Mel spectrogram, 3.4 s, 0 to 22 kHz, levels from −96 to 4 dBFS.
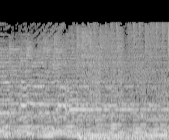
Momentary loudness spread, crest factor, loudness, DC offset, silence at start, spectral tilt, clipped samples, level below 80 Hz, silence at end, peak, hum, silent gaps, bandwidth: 3 LU; 12 dB; -12 LUFS; under 0.1%; 0 s; -3.5 dB/octave; under 0.1%; -24 dBFS; 0 s; 0 dBFS; none; none; 11.5 kHz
